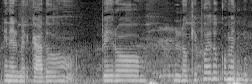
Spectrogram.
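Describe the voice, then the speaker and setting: A young woman from Bulgaria with a Bulgarian accent, answering interview questions in slightly halting non-native Spanish. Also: medium pitch, crowd noise. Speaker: interview guest.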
